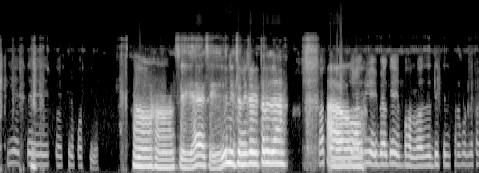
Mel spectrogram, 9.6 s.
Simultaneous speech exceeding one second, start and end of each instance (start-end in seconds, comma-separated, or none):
none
